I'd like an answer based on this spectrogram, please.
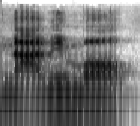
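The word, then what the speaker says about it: なに: anime and also memes uh accent on the first motor.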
